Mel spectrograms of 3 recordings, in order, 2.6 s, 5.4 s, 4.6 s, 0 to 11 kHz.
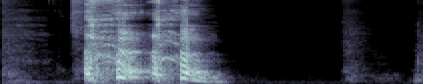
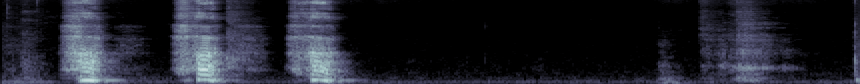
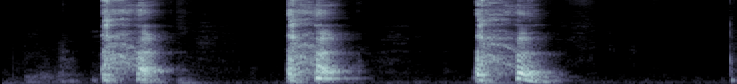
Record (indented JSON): {
  "cough_length": "2.6 s",
  "cough_amplitude": 32768,
  "cough_signal_mean_std_ratio": 0.41,
  "exhalation_length": "5.4 s",
  "exhalation_amplitude": 31672,
  "exhalation_signal_mean_std_ratio": 0.28,
  "three_cough_length": "4.6 s",
  "three_cough_amplitude": 32766,
  "three_cough_signal_mean_std_ratio": 0.35,
  "survey_phase": "beta (2021-08-13 to 2022-03-07)",
  "age": "45-64",
  "gender": "Male",
  "wearing_mask": "No",
  "symptom_fatigue": true,
  "symptom_onset": "5 days",
  "smoker_status": "Ex-smoker",
  "respiratory_condition_asthma": false,
  "respiratory_condition_other": false,
  "recruitment_source": "REACT",
  "submission_delay": "1 day",
  "covid_test_result": "Negative",
  "covid_test_method": "RT-qPCR",
  "influenza_a_test_result": "Negative",
  "influenza_b_test_result": "Negative"
}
